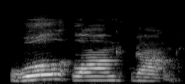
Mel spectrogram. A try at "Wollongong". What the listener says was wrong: No, you added a gung. gong. Yeah, instead of gong.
